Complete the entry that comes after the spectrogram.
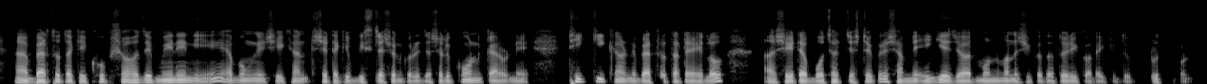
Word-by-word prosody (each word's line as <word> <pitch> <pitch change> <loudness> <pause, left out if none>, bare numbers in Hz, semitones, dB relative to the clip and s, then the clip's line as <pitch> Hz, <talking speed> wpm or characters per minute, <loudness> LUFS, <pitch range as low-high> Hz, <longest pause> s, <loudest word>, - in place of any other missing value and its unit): অ্যা 95 - +4
ব্যর্থতাকে 100 0 +3
খুব 110 - 0
সহজে 100 -1 +4
মেনে 105 +1 +5
নিয়ে 85 +8 -1 0.2
এবং 95 0 -1
এ - - -1
সেখান 90 0 -1 0.2
সেটাকে - - 0
বিশ্লেষণ 90 0 0
করে 80 - -2
যে - - -2
আসলে 90 -1 -1
কোন 100 -1 +4 0.2
কারণে 90 0 0 0.5
ঠিক 130 -3 +2
কি 130 - +4
কারণে 90 -4 +1
ব্যর্থতাটা 85 0 +1
এলো 90 - +3 0.5
অ্যা 95 - +1
সেটা 95 -1 +5
বোঝার 90 +2 +2
চেষ্টা 95 +1 -2
করে 125 +3 +1
সামনে 90 -2 +1
এগিয়ে 100 0 +4
যাওয়ার 90 -1 +3
মন-মানসিকতা 85 -3 -2
তৈরি 90 -2 +1
করাই - - -4
কিন্তু - - -14 0.2
গুরুত্বপূর্ণ। - - -9
90 Hz, 170 wpm, -24 LUFS, 90-100 Hz, 0.5 s, মেনে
